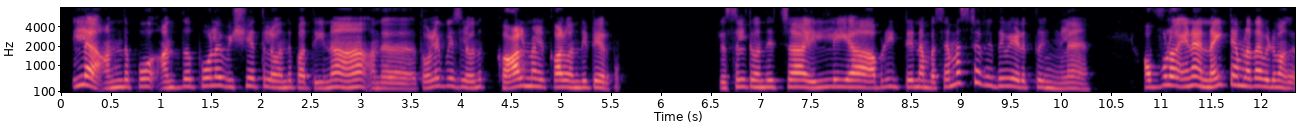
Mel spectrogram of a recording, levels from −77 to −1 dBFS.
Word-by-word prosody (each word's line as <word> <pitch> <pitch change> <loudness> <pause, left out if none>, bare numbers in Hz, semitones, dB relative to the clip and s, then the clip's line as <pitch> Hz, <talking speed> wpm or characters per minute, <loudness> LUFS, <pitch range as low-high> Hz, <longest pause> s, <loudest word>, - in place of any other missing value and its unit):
இல்ல. 310 +2 +4 0.2
அந்த 240 +4 -2
போ 260 - -2 0.2
அந்த 225 +3 -5
போல 285 +1 -1 0.2
விஷயத்துல 255 0 -4
வந்து 225 +1 -4
பார்த்தீங்கன்னா. 210 +3 -1 0.3
அந்த 200 0 -5 0.4
தொலைபேசியில 245 -1 -3
வந்து 245 +2 -8 0.2
கால் 245 +6 +7
மேல் 270 -2 -1
கால் 240 0 +5
வந்துட்டே 225 +1 -2
இருக்கும். 205 - -14 1.0
ரிசல்ட் 250 +5 -4
வந்துச்சா? 240 +1 0 0.2
இல்லயா? 245 +1 0
அப்டின்ட்டு 245 +1 -4
நம்ம 225 -3 -2
செமஸ்டர் 375 +6 -3
இதுவே 275 0 -5
எடுத்துங்களேன். 210 -4 -4 0.7
அவ்ளோ 305 +7 +2
ஏனா, 305 +3 +7
நைட் 300 +5 +3
டைம்ல 295 -4 +2
தான் 270 -2 +3
விடுவாங்க 230 -4 -1
245 Hz, 145 wpm, -23 LUFS, 225-270 Hz, 1.0 s, கால்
